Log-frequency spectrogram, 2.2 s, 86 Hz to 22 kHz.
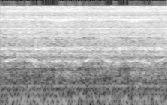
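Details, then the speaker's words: Daiwa 4000C Silver Series spinning reel, fully serviced, cranked with the anti-reverse off; light, smooth high-pitched whir with no grinding or catching, running freely and about as smooth as when new. "Let's listen to it without the anti-reverse on. But that's not bad. They weren't much better than that brand new."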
